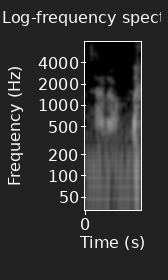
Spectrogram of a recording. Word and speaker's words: tonneau: Okay, everyone in the comments, we've been arguing about how to pronounce it. Is it tonneau or is it tonneau? It's tonneau.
